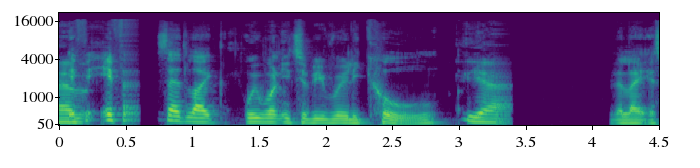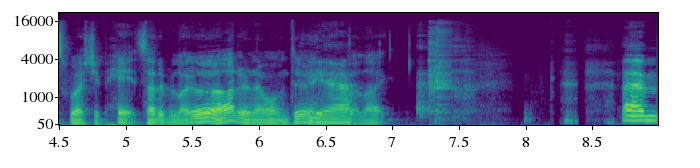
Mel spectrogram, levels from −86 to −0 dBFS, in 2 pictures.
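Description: Speech, hit by AAC frame loss with concealment in three places. From 0.49 to 0.83 s, between "if if" and "like we want you", about 256 ms of sound is replaced by a smeared, noisy patch. From 3.29 to 4.22 s, after "to be really cool" and before "latest worship hits I'd", about 853 ms of loss makes the concealment decay toward silence before the signal fades back in. From 7.21 to 8.66 s, about 747 ms of loss is scattered in bursts of up to roughly 150 ms, giving choppy, phasey gaps. The decoder is rebuilding missing frames from the last good spectrum, so on a spectrogram each gap shows as blurred, featureless energy, which in the longer losses fades and makes the waveform envelope sag.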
